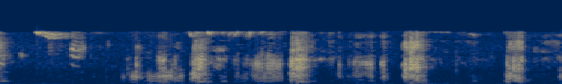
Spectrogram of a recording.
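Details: Wild urban red fox vixen and her youngest cub talking to each other: a run of short, rough, harmonic yelps and grunting chatters in uneven bursts, several loud clipped calls spaced about a second apart, quiet gaps between.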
